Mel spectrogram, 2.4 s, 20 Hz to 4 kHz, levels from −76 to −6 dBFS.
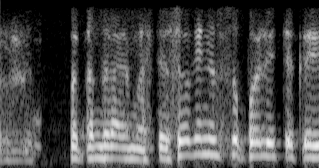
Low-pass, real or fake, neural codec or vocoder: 3.6 kHz; real; none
